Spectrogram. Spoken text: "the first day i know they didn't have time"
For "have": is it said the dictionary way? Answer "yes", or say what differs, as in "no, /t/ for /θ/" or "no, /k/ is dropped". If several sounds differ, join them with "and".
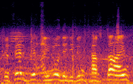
yes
